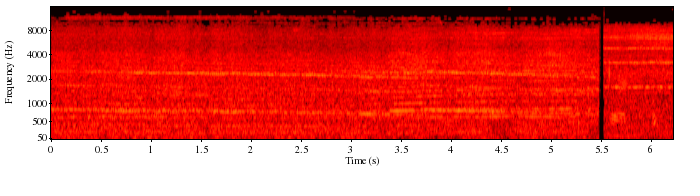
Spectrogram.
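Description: A train departing from a station in the Netherlands, with a steady rumbling roar, tonal hum and whine building continuously and nearby, and a brief dropout near the end.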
